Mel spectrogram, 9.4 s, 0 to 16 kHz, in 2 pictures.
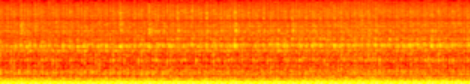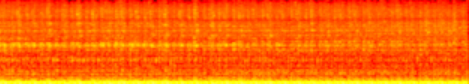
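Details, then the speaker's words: C4 Corvette V8 after its first start in 12+ years, with a new Bosch fuel pump. Loud, deep idle with a slightly uneven lope, settling as it runs; a slight misfire remains. Spark plugs, wires or coil are suspected but unconfirmed. Some white smoke comes from the rear. "oh it seems a little better now it probably just needed to run for a little bit i still can feel a slight misfire something's not right"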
